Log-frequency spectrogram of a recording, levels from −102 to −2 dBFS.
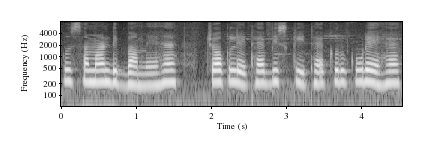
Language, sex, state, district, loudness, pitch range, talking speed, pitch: Hindi, female, Bihar, West Champaran, -17 LUFS, 205-225 Hz, 145 wpm, 220 Hz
